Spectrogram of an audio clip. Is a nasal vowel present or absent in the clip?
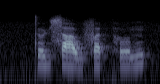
absent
